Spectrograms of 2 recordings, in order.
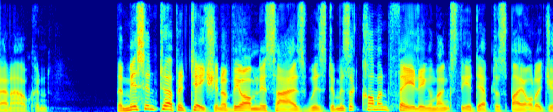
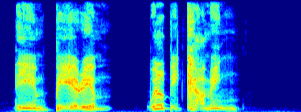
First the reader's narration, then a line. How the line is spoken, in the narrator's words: he hissed through the metallic fingers covering his mouth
